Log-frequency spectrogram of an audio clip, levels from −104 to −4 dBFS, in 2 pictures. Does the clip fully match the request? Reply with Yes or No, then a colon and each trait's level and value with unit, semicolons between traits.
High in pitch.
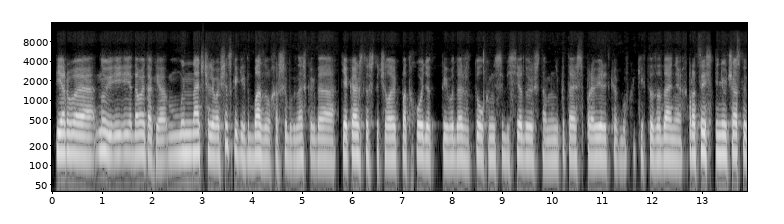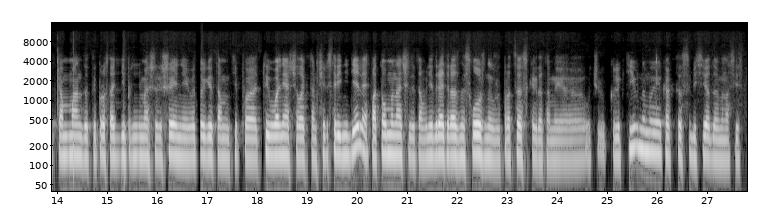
No: low, 135 Hz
